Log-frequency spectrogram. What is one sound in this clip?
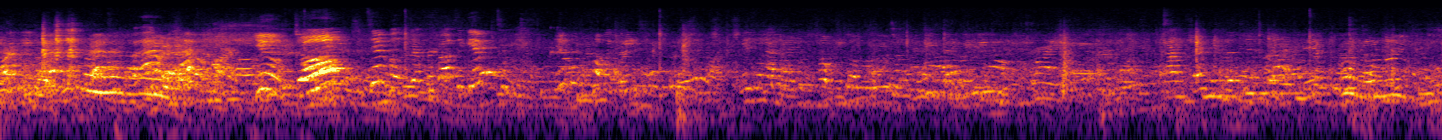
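Children speak lines on a stage, heard from the audience in an echoing hall.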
